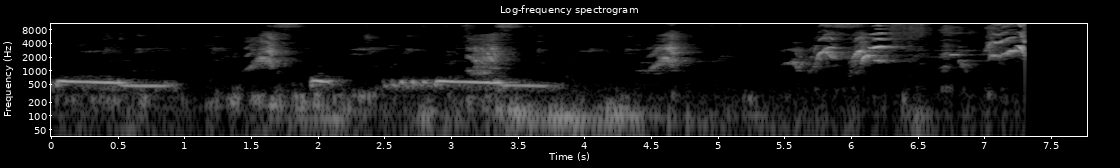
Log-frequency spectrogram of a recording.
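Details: Bantam chickens foraging for food on their own on a sunny Sunday morning in South Jakarta give low, drawn-out falling calls among higher chirps over a rumbling background.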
